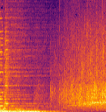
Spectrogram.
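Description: A live band's closing notes die away, then audience applause swells from about a second in.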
